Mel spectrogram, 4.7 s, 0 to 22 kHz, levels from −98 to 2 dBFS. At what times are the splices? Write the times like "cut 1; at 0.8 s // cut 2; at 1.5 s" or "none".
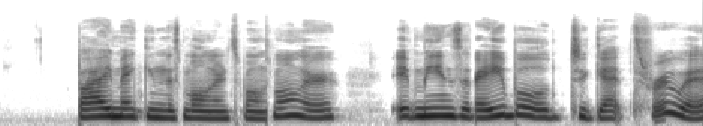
cut 1; at 1.2 s // cut 2; at 1.8 s // cut 3; at 3.2 s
